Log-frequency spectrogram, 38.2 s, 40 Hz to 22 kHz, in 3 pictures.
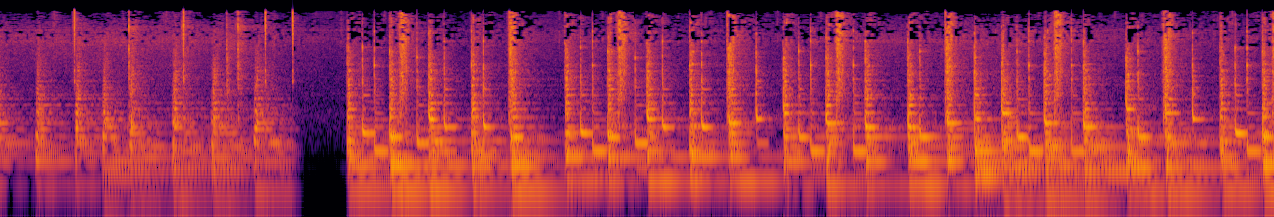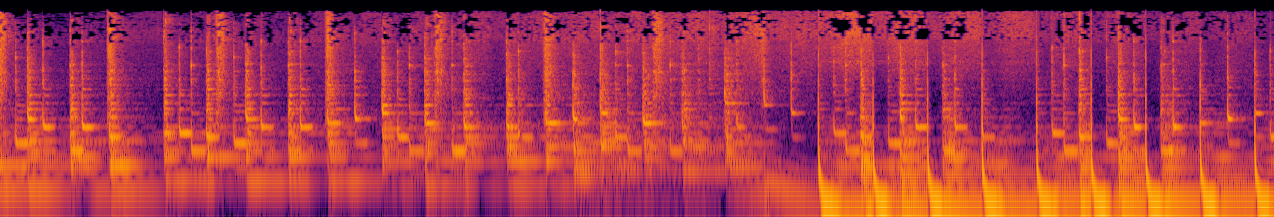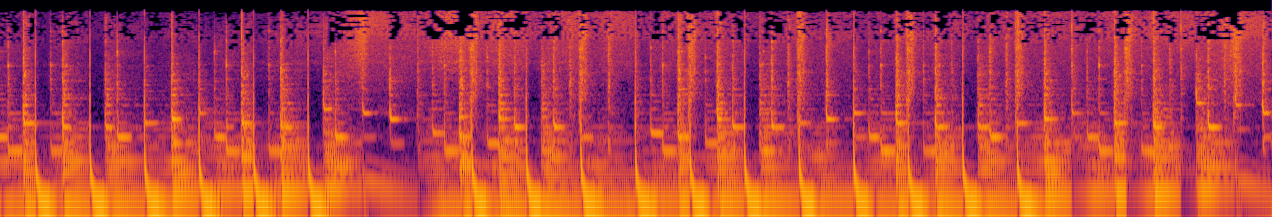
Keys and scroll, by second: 14.3 ctrl+z, 15.3 ctrl+d, 28.1 ctrl+0, 34.9 alt+§.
